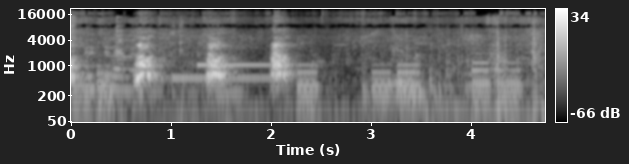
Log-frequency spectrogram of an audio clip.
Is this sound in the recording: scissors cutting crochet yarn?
no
